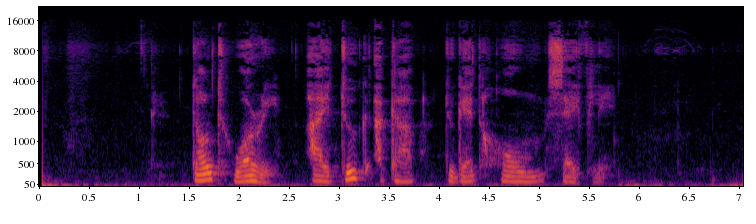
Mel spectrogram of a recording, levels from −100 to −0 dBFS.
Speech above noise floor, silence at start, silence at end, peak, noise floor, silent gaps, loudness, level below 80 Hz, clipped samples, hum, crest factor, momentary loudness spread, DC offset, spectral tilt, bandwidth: 28 dB; 0.05 s; 0 s; -24 dBFS; -68 dBFS; none; -40 LUFS; -66 dBFS; under 0.1%; none; 20 dB; 19 LU; under 0.1%; -4.5 dB/octave; 16.5 kHz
